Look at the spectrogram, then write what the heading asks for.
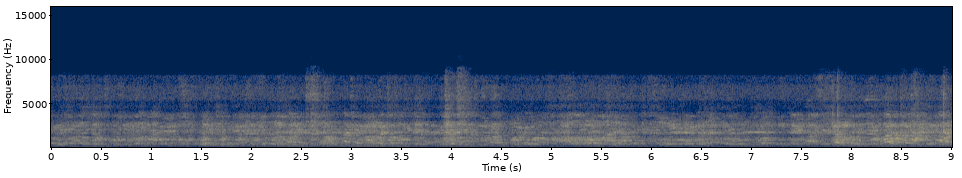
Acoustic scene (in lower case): restaurant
